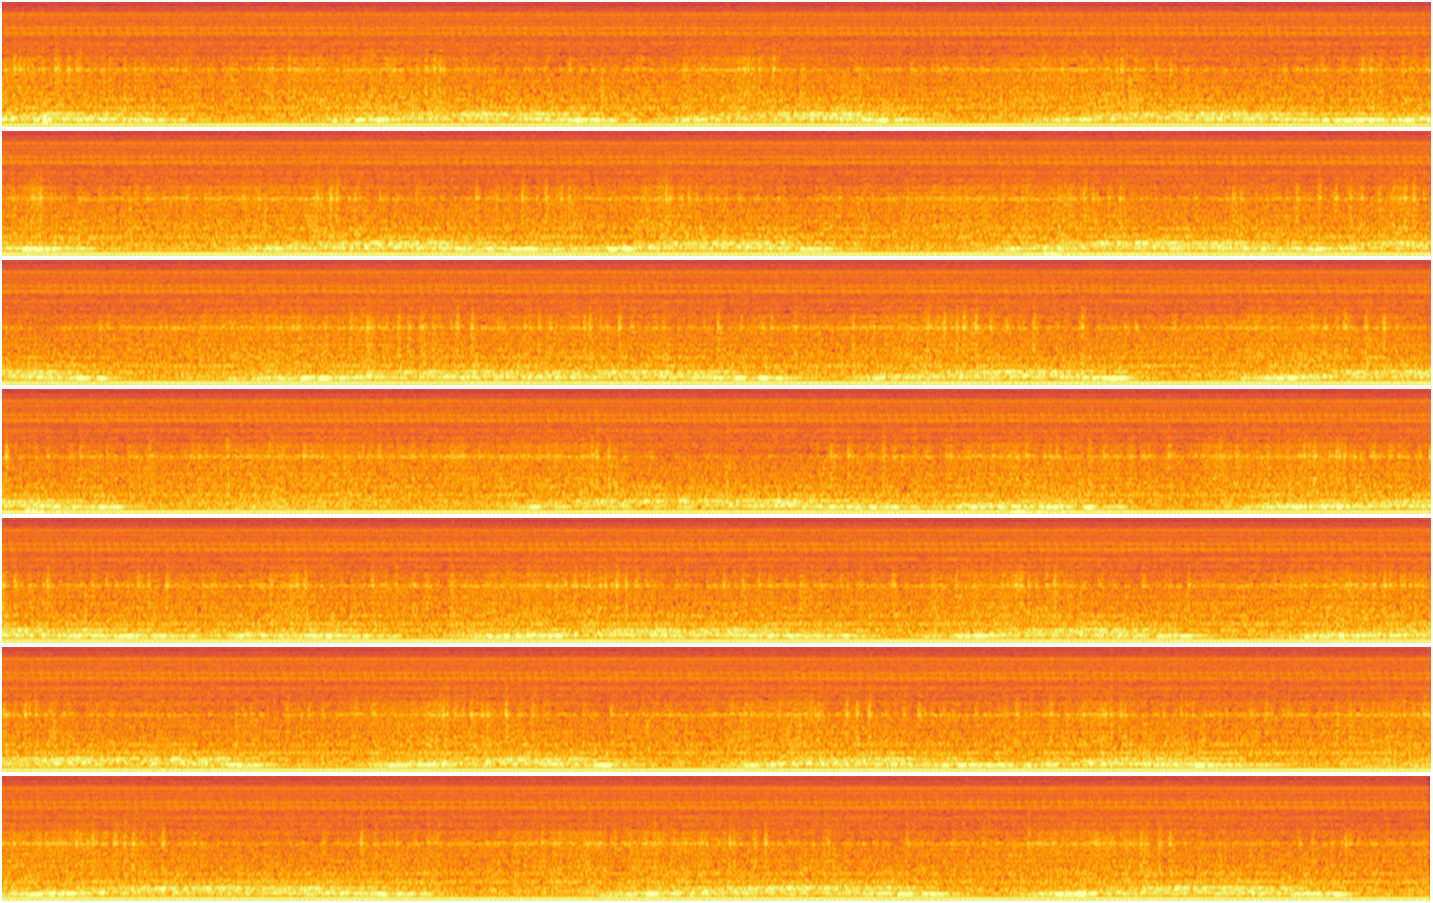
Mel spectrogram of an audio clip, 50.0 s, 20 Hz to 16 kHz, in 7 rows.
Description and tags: A recording of my fridge interior [Zoom H2]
